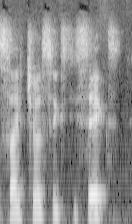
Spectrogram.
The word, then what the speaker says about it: SEICHO-66: IndieGoGo campaign right now it's called psycho 66 and it's spelled sei CH zero six six and it's on IndieGoGo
